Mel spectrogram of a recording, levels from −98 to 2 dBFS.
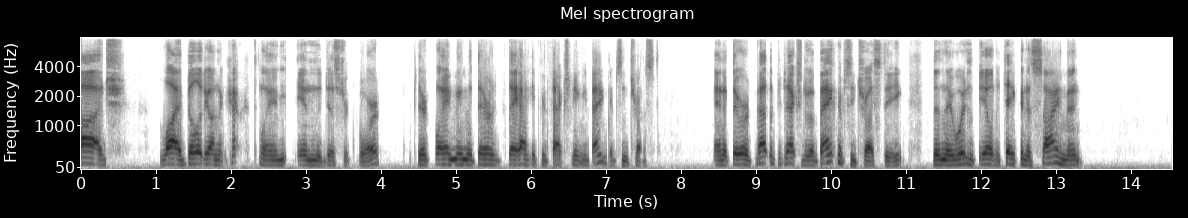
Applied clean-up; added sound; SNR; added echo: neural diffusion model UNIVERSE++.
